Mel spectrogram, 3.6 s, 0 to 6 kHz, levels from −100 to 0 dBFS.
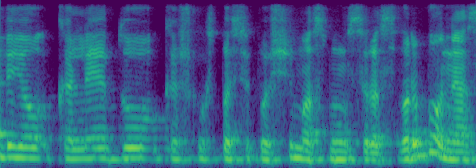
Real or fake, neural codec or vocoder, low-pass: fake; vocoder, 44.1 kHz, 128 mel bands every 256 samples, BigVGAN v2; 5.4 kHz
